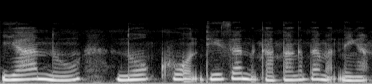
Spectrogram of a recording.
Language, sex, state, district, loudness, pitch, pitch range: Garo, female, Meghalaya, West Garo Hills, -12 LUFS, 225 Hz, 205-240 Hz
